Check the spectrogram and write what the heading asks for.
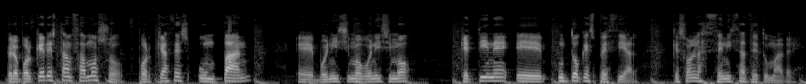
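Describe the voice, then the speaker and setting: Man, improv game host, animated, bright voice, teasing, faint music behind. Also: medium pitch, moderate pace. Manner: teasing, checks in often with "¿vale?". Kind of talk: setting up improv prompts.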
